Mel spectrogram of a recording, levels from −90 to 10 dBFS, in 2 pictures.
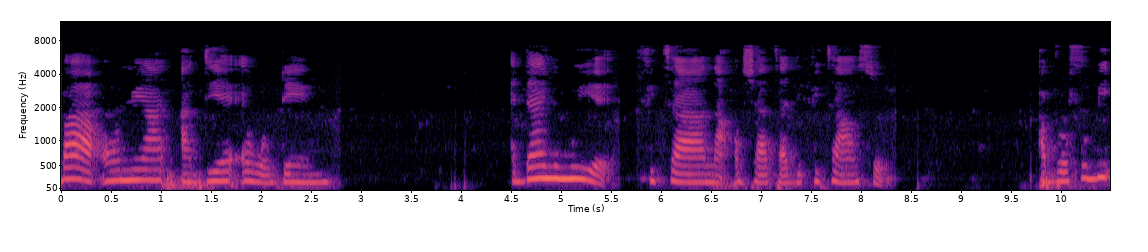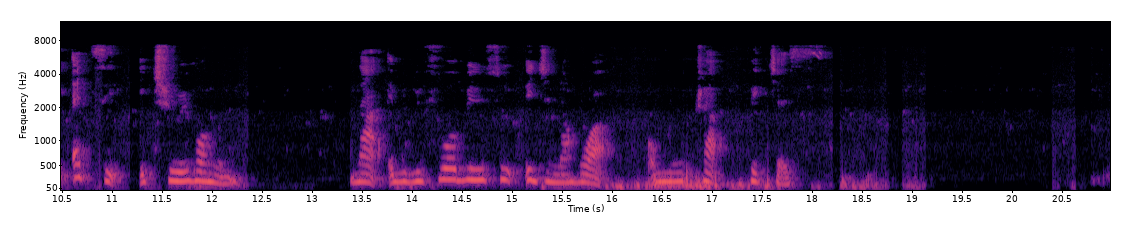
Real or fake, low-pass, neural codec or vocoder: real; 7.2 kHz; none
